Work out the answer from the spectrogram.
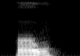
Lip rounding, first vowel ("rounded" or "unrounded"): rounded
